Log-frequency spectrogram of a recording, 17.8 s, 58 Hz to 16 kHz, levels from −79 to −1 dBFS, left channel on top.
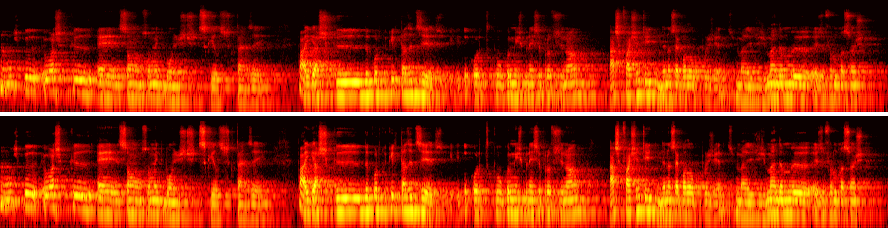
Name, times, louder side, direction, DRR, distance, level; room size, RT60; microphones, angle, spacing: voice 1, 0.0-5.4 6.0-8.8 9.1-11.7 12.2-17.3, right 1 dB, 30° right, 8 dB, 0.5 m, -28 dB
10.5 x 3.8 x 7.1 m, 2.2 s
head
